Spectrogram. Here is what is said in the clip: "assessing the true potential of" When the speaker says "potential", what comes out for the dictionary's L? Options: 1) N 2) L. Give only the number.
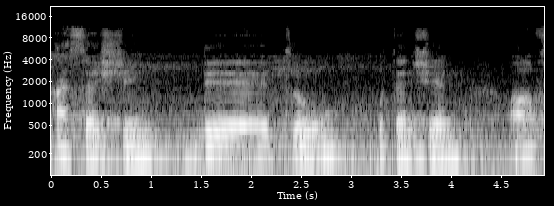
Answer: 1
